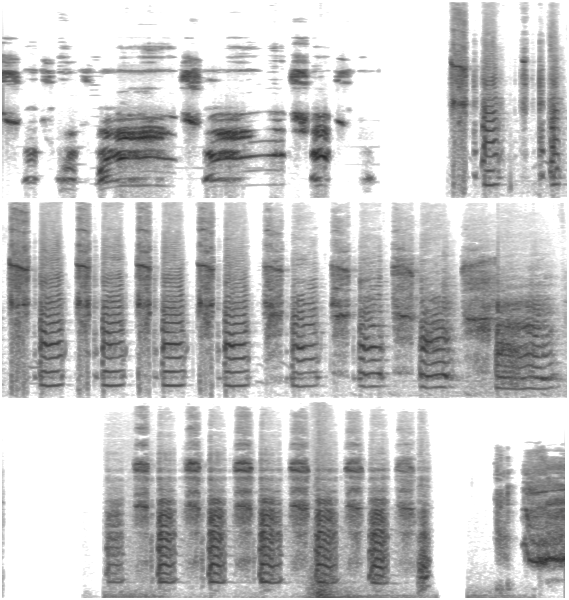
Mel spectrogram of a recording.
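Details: A mule brays repeatedly: choppy harmonic honks at first, then a fast rhythmic run of wheezing pulses. After a brief silence a second braying bout follows, with a low rumble near its end.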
